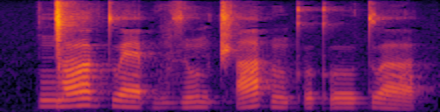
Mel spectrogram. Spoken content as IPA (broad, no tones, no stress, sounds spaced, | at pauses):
ŋ͡ǀ ʌː ɡ tʷ ɛː p ṳ v z ũ ɡ t͡ʃʼ a | ũ kʼ u kʼ uː tʷ ʌː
